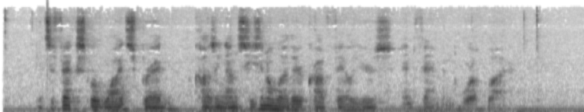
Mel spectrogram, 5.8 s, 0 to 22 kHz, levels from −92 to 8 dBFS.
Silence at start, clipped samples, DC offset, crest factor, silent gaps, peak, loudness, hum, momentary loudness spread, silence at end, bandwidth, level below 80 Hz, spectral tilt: 0.05 s; under 0.1%; under 0.1%; 20 dB; none; 0 dBFS; -18 LUFS; none; 16 LU; 0 s; 17 kHz; -38 dBFS; -3.5 dB/octave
